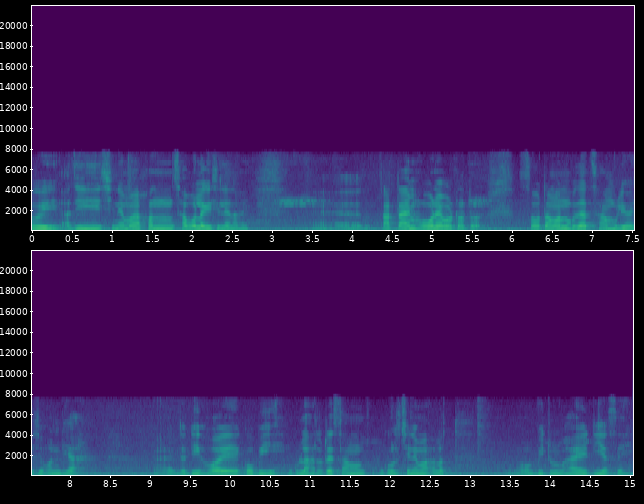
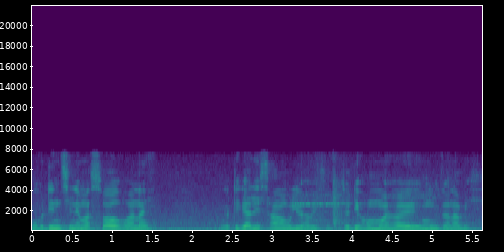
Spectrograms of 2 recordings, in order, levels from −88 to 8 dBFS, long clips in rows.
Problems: constant background noise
